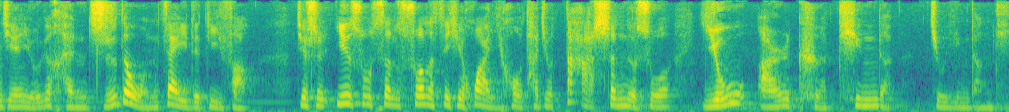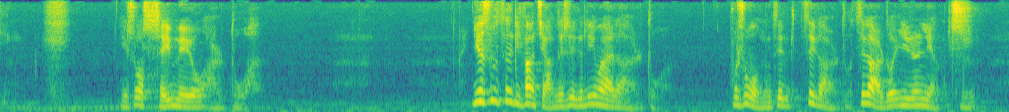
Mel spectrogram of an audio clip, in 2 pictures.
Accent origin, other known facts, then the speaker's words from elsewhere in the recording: China; 因为我们中国人有句话说，江山易改，本性难移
